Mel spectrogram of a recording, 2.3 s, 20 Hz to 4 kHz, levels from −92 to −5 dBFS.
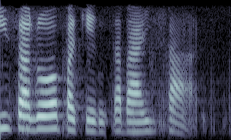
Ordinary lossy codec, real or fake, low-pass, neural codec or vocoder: AAC, 24 kbps; real; 3.6 kHz; none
